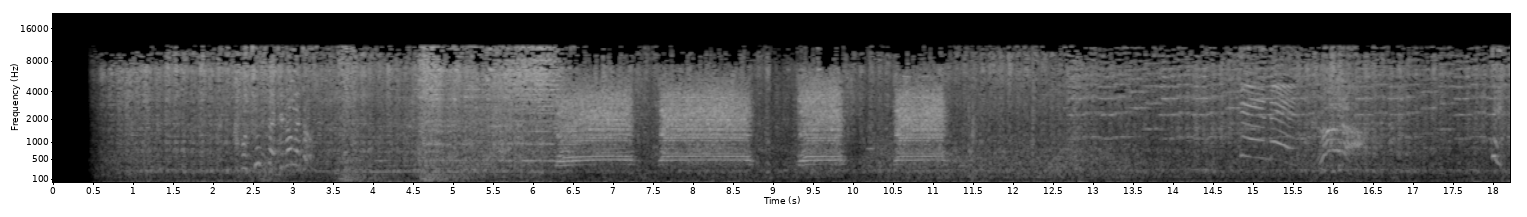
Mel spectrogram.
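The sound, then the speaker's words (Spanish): A steam train whistle blows several loud, drawn-out blasts in quick succession over a steady rumbling of the moving train, with voices around it. “Pues Doc hace oídos sordos, pero claro, a Clara se le, se le ocurre el recurso de tocar la bocina, ¿no?”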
